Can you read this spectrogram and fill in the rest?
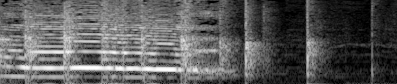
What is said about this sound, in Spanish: Un fuerte aplauso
